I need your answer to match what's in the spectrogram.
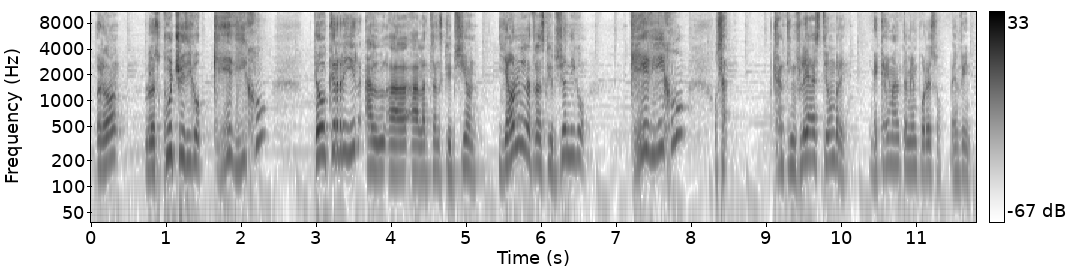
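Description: A man's voice: high voice, lively intonation, moderate pace, faint music behind. A Mexican man hosting a live podcast, reading chat comments and giving opinions in a chatty, laughing way. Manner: chatty, opinionated, laughs often, repeats phrases. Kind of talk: casual live-stream commentary.

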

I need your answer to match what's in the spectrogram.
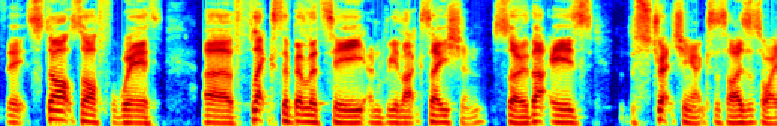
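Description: A man's voice: medium pitch, sharp tone, no echo. A man giving an interview as a live video trainer, explaining enthusiastically with many restarts, with a trained singer's voice. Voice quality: trained singing voice. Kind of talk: interview over a call.

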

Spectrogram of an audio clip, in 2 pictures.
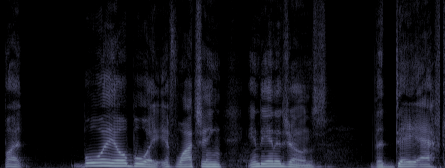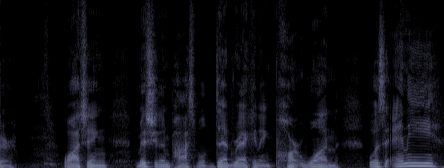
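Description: Hosting a podcast alone, a man with a medium-pitched, darkish voice talks through a movie review in a wry, conversational style, tossing in emphatic asides.

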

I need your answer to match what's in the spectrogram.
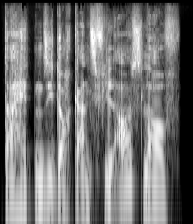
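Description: A man voicing a curious, eager young girl in a storybook reading, with a bright, excited childlike delivery. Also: medium pitch, normal speed, husky, no room sound, clean studio sound, pitched above the performer's own voice.

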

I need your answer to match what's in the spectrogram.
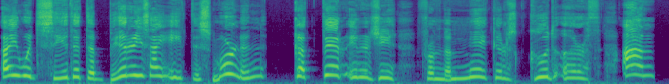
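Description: A woman's voice: high-pitched, lively intonation, a little slow, darkish tone, no room sound, clean studio sound, pitched above the performer's own voice. A woman voicing an eager young Scottish girl pupil who keeps asking curious questions. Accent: Scottish, put on. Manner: curious, asks lots of questions.

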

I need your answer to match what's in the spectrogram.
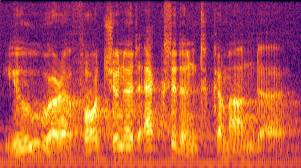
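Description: A disembodied alien voice, deep and courteous, calling people sir with chilly formality. It rings out roomy and distant, with a long reverb tail and steady noise over the old TV soundtrack. The pitch swoops widely for drama. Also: male voice, normal speed, dull audio, crowd noise. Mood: cold polite. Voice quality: deep, announcer-like. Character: disembodied male alien voice, polite civilized villain. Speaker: alien voice from an asteroid. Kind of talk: 1970s TV sci-fi drama acting. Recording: echoey distant noisy TV soundtrack.

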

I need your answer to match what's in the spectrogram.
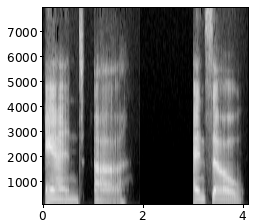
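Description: Young woman co-host, low voice with fry, bright edge, relaxed book chat. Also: very slow, no room sound, clean studio sound. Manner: relaxed, thoughtful, reads passages aloud. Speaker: podcast co-host. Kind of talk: casual book discussion.

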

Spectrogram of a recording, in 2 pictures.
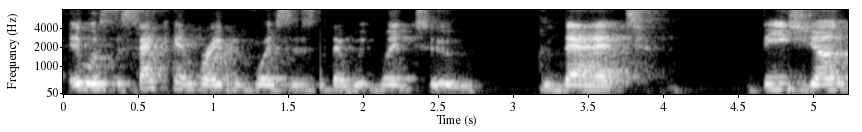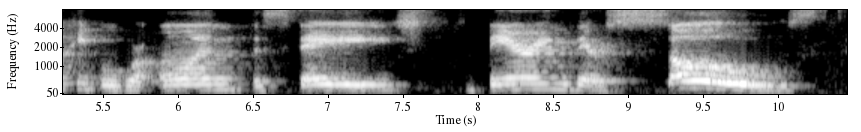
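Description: A woman telling a personal story as an interview guest, animated, acting out her own reactions and laughing often. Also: takes it slowly, reverberant, low-quality recording. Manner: animated, acts out her own reactions with big pitch jumps; laughs often while talking. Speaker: guest, youth literacy director.

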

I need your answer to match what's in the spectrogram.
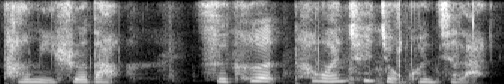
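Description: A woman narrating a story in a soft, steady reading voice. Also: on the high side, moderate pace, slightly rough.

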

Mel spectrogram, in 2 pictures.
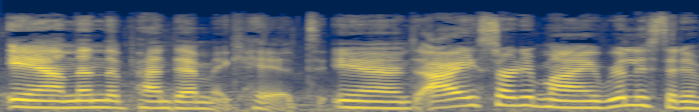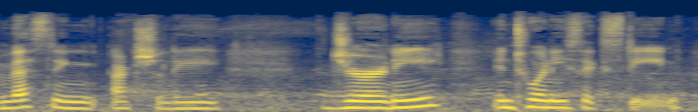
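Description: A woman's voice: mid-range voice, moderate pace, fairly bright tone. A young woman from Venezuela, a guest on a podcast, explaining retirement investing eagerly with plenty of fillers, recorded on a busy conference floor. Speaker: guest, retirement account specialist. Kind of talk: conversational interview.

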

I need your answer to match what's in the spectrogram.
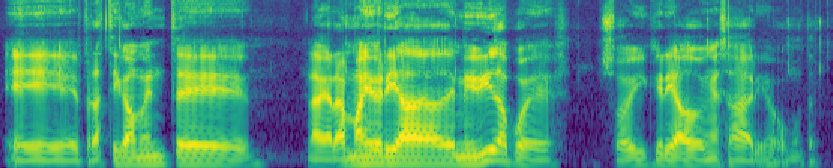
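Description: A Puerto Rican man in his twenties, a podcast guest in a small studio, answering calmly and matter-of-factly. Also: fairly low pitch, moderate pace, smooth, no room sound. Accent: Puerto Rican Spanish. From Carolina, Puerto Rico. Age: 20s. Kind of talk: casual interview chat.

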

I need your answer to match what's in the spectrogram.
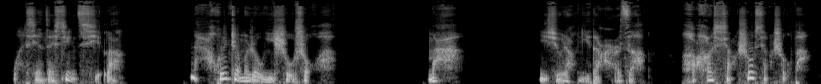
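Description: A woman voicing a menacing, taunting young man in a dramatic audio story, with a low gravelly voice and mocking laughs. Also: wildly swooping pitch, a little slow, pauses often, heavily acted. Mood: gloating. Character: menacing young adult son, leering and taunting.

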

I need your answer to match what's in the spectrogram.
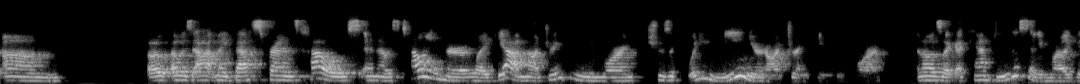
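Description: A woman who is an author and coach talks candidly and reflectively in a casual interview, often using "like" as a filler. Her voice is lowish and a bit bright. The recording is reverberant and low in quality.

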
